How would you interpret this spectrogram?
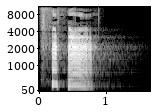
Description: heh heh; smite

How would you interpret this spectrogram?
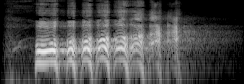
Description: laugh; cupid

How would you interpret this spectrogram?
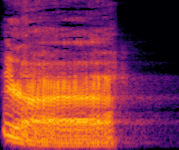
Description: Ugh, Dragon; fafnir

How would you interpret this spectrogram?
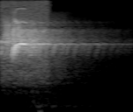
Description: land bird; smite; chaac

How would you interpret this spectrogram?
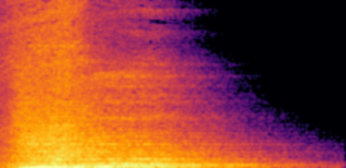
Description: ghost excorsize; smite; zhongkui

